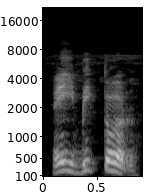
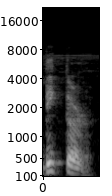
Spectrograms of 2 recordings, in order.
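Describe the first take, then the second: First: "Victor" said as "Biktor"; hard B to open Victor, no V. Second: "Victor" with a buzzed V, teeth on lip; true V sound. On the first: Teacher quoting a Costa Rican greeting, Victor with a B. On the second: Teacher contrasting the unused form, Victor with a real V. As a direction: open Victor on V, not B. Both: Shown as a demonstration. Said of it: "instead Victor".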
